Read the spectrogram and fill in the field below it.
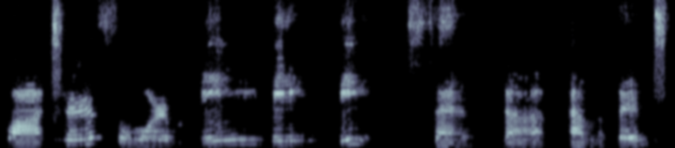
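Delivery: very slow, words stretched apart; slow read-along. Shown as a demonstration. Teacher reading the elephant's plea with the class, very slow. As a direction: read it so children can echo. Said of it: "So help me out".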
